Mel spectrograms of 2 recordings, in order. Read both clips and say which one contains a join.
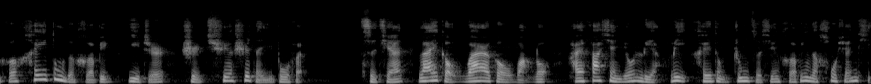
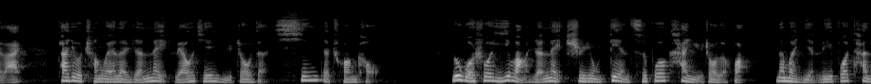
first; 1 cut; at 4.1 s

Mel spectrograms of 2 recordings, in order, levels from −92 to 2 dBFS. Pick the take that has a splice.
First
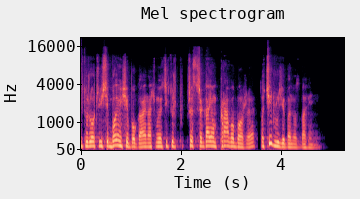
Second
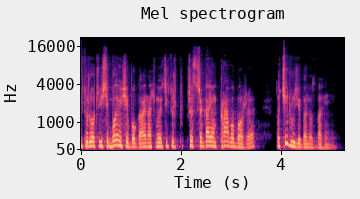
first; 1 cut; at 3.5 s

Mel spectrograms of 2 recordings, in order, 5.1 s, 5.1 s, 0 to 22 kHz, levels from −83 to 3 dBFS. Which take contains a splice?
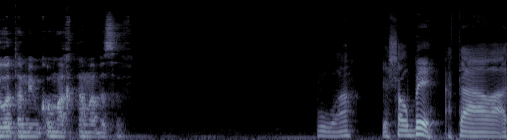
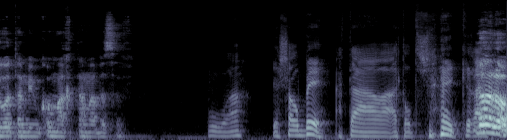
second; 1 cut; at 1.8 s

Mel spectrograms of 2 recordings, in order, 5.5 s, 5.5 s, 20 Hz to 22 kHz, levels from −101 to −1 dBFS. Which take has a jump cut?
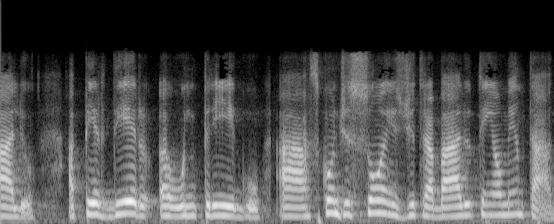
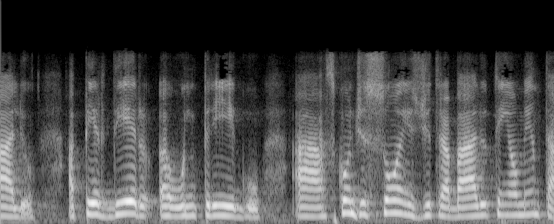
first; 1 cut; at 2.7 s

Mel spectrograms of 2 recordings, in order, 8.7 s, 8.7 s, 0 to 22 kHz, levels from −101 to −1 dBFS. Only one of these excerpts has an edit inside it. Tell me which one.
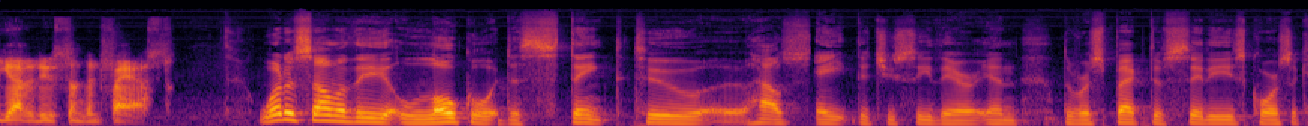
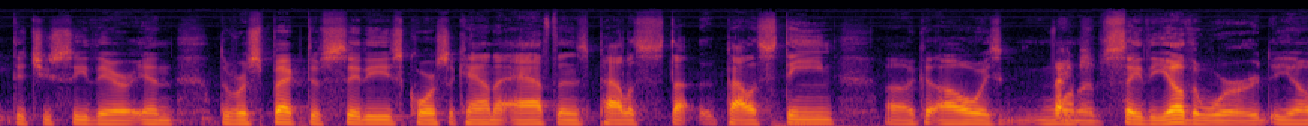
first; 3 cuts; at 3.3 s, 4.2 s, 5.4 s

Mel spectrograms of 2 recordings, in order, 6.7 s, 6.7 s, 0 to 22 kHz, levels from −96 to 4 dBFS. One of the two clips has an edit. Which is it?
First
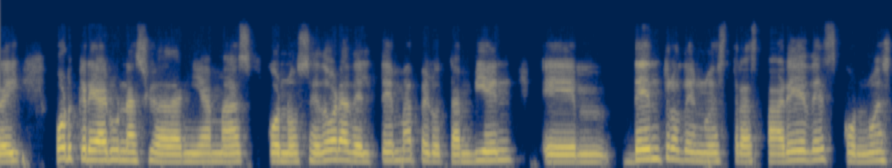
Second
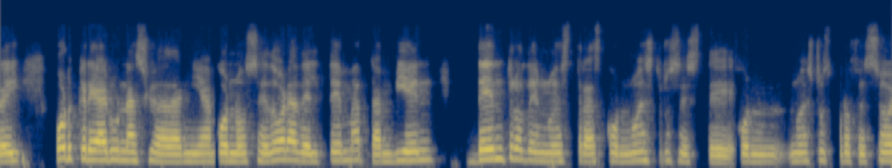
second; 5 cuts; at 1.6 s, 2.8 s, 3.4 s, 4.5 s, 5.5 s

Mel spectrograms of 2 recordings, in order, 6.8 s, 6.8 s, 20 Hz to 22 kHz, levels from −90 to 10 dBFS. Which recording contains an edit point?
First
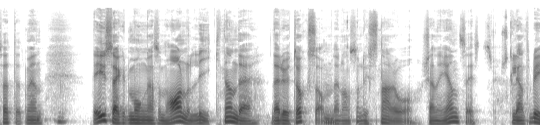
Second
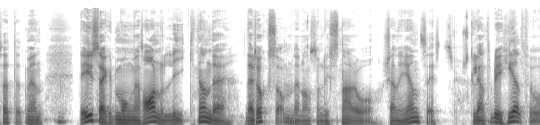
second; 3 cuts; at 0.9 s, 1.8 s, 3.2 s

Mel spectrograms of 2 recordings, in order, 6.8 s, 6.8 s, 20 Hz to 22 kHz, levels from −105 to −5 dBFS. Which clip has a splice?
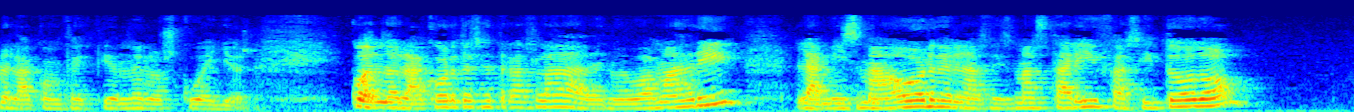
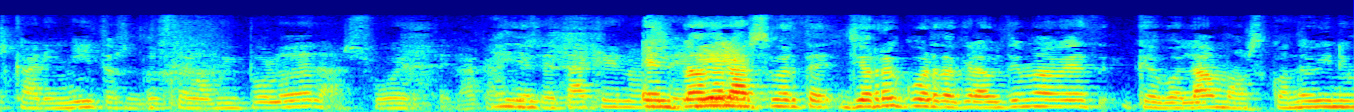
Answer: second; 1 cut; at 3.4 s

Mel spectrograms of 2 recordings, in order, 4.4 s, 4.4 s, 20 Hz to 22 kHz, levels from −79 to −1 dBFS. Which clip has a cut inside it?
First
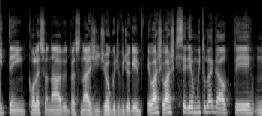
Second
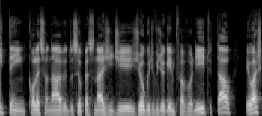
first; 4 cuts; at 1.1 s, 1.7 s, 2.4 s, 2.7 s

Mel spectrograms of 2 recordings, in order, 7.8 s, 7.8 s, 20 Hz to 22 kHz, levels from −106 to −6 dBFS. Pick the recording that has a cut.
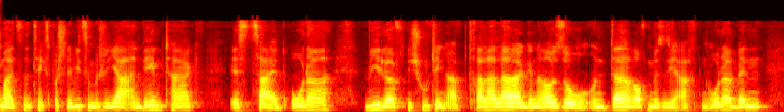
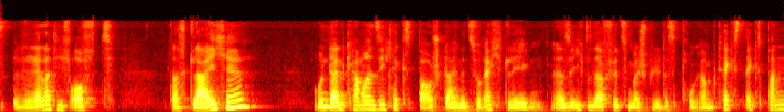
second; 2 cuts; at 3.9 s, 5.9 s

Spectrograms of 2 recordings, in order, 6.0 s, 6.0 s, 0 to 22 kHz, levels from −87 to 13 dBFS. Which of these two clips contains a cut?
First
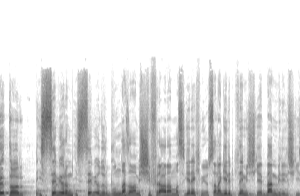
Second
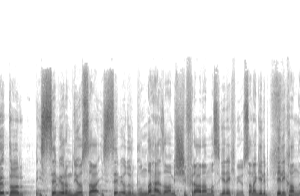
first; 3 cuts; at 1.5 s, 2.5 s, 4.8 s

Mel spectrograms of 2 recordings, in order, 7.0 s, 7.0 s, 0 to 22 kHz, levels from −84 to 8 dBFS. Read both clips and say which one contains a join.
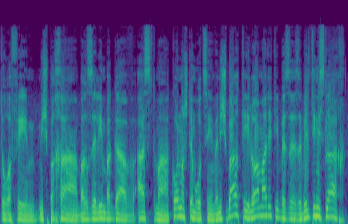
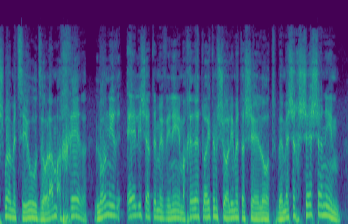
second; 1 cut; at 1.8 s

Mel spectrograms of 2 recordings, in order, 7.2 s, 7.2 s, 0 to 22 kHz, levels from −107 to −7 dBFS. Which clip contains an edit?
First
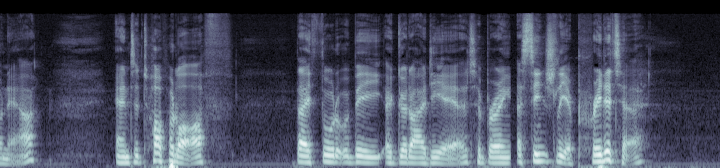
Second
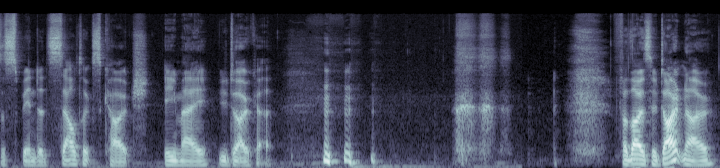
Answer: first; 2 cuts; at 1.8 s, 5.1 s

